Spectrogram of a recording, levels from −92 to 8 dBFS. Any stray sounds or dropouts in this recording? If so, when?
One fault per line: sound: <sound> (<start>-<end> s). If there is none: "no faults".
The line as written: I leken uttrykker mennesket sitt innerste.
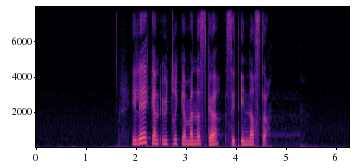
no faults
